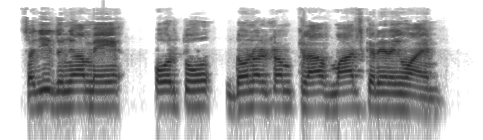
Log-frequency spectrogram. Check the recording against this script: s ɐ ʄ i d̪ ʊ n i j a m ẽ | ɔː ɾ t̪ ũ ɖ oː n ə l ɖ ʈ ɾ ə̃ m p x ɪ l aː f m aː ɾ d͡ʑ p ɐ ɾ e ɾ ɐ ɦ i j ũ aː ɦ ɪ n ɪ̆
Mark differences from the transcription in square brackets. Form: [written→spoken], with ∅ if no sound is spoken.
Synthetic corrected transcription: s ɐ ʄ i d̪ ʊ n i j a m ẽ | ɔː ɾ t̪ ũ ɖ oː n ə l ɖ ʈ ɾ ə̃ m p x ɪ l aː f m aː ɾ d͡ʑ [p→k] ɐ ɾ e ɾ ɐ ɦ i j ũ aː ɦ ɪ n ɪ̆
